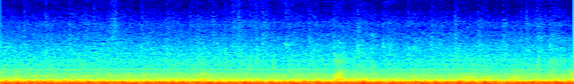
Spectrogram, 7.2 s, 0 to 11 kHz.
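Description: Inside the cabin of a BTS Gold Line automated people mover (Bombardier Innovia APM 300, rubber-tyred) running on its elevated concrete guideway: a steady low rumble with a constant hum.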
